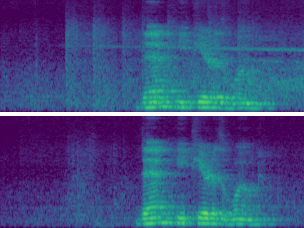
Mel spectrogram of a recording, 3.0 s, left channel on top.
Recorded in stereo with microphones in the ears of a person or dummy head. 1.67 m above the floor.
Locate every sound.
1.4 s a man speaking: 70° right (ahead or behind), 0.5 m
